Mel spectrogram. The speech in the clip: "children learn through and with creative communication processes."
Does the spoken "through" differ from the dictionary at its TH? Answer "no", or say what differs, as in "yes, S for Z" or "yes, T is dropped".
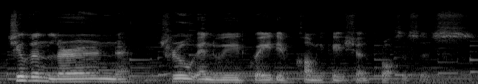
yes, T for TH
